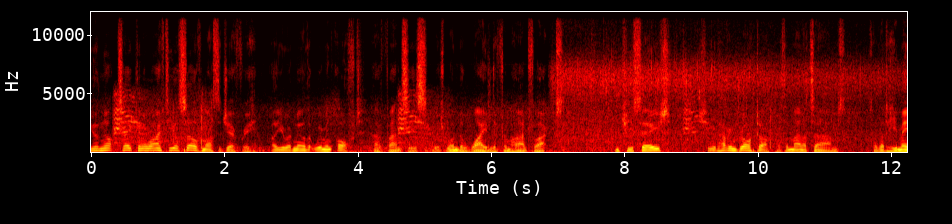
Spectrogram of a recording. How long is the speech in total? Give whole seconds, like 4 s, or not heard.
12 s.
